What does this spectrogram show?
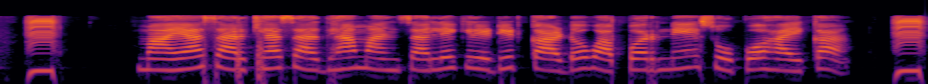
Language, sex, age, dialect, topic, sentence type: Marathi, female, 18-24, Varhadi, banking, question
